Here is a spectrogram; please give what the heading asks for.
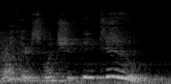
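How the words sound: It is said in a relaxed, casual way. The people are idly looking for something to do. The speaker calls it wrong. "You can't read it like, ... we have the rest of the afternoon to kill"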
